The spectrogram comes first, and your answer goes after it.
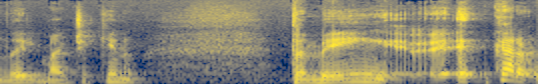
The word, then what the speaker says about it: Giacchino: A trilha do Michael Giacchino, que acho que é assim que pronuncia o nome dele, Michael Giacchino, também, cara, o filme, tecnicamente falando, é um filme espetacular.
